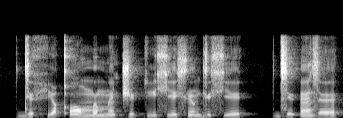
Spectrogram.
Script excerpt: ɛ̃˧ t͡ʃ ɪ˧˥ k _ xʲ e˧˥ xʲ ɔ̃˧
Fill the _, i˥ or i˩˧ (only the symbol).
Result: i˩˧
